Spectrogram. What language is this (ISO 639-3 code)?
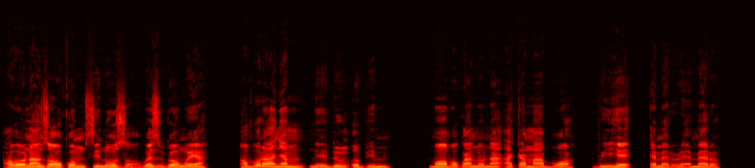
ibo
